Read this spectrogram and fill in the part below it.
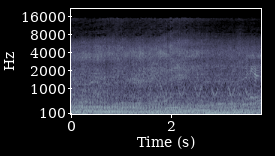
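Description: Motorcycle engines rumble past close by.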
